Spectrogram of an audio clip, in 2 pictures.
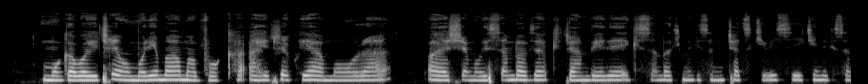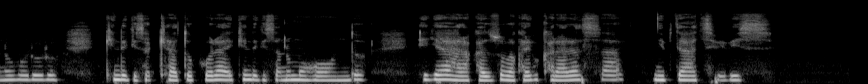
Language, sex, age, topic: Rundi, female, 25-35, agriculture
